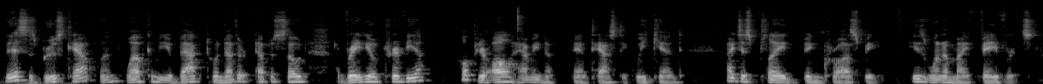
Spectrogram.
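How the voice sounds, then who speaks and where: A man hosting a radio show in a plain, conversational, unhurried way with a husky voice. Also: fairly low pitch, lively intonation.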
